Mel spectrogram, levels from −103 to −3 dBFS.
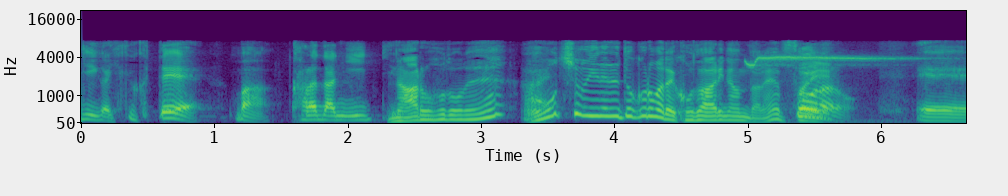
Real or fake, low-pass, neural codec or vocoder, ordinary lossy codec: real; 7.2 kHz; none; none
